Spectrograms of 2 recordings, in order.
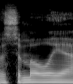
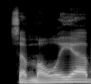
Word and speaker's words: Somalia: people or people from Somalia. I don't know. I keep saying Somal Somoleia, but I don't think I'm pronounc uh Somalia. Somalia.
